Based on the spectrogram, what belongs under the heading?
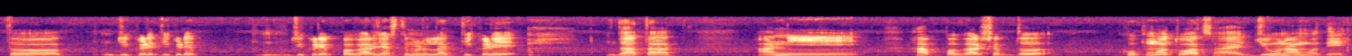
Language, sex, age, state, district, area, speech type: Marathi, male, 18-30, Maharashtra, Yavatmal, rural, spontaneous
